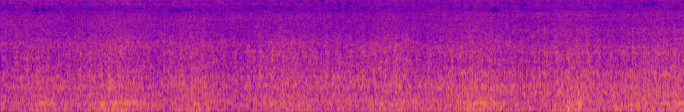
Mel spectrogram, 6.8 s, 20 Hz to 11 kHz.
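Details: Hino J08C truck diesel at idle after overheating from a leaking water pump: rough, uneven idle with irregular knocking about once a second under harsh clatter; noise traced to cylinders 1 and 2, with back compression; piston seizure suspected.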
